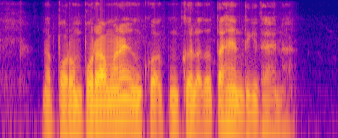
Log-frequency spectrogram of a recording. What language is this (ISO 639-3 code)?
sat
